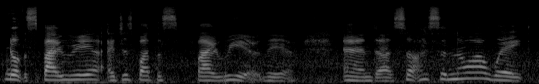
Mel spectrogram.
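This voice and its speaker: A woman's voice: medium pitch, unhurried, fairly bright tone, slight background noise, poor audio. A middle-aged woman hosting a casual live stream, effusive and repetitive, greeting her chat viewers. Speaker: livestream host.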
